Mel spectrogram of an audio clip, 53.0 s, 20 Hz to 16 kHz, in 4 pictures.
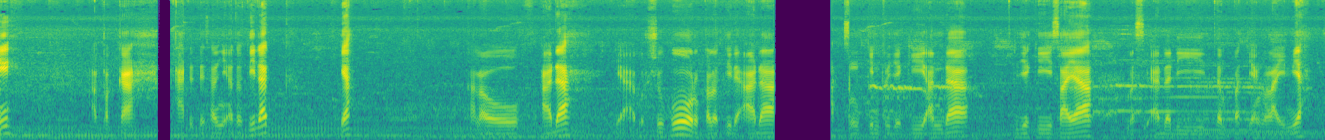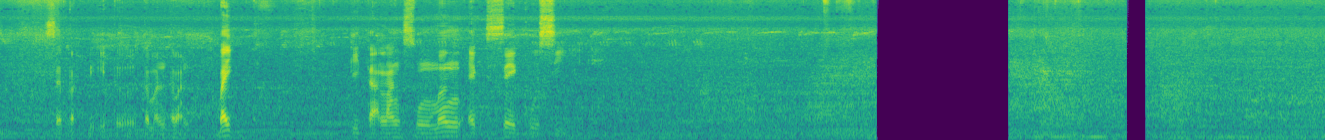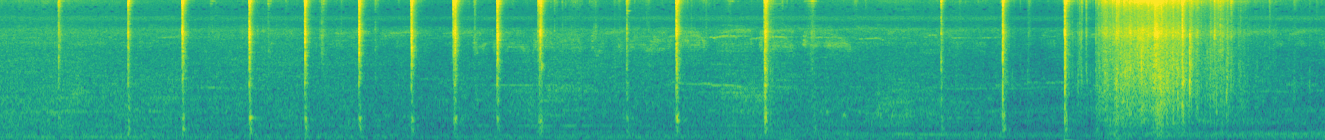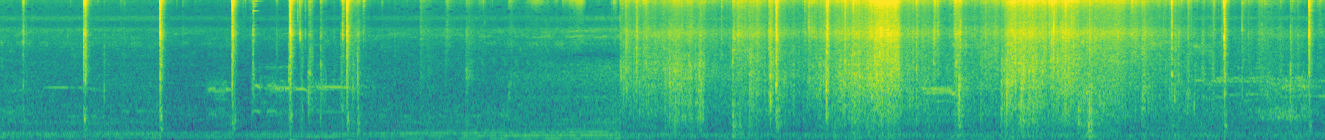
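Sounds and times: blade chopping a stalk: 27.0s - 34.8s, 35.8s - 39.0s, 39.9s - 44.6s, 45.5s - 53.0s
palm fronds rustling: 37.0s - 39.6s, 44.0s - 53.0s.

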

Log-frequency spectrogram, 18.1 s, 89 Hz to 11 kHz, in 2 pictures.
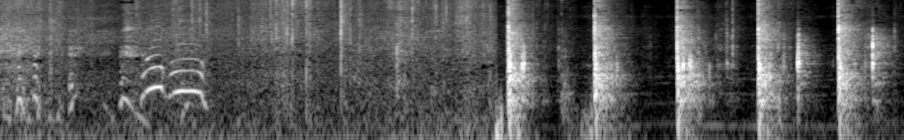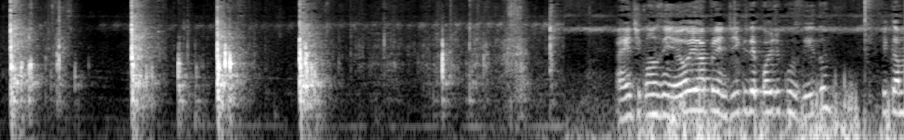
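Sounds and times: chopping blows on wood: 5.0s - 9.6s, 10.4s - 12.4s.

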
